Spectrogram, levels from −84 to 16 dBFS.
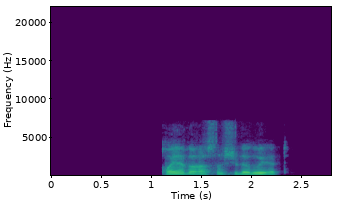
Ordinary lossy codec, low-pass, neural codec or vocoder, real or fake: AAC, 32 kbps; 7.2 kHz; codec, 16 kHz, 0.5 kbps, FunCodec, trained on LibriTTS, 25 frames a second; fake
